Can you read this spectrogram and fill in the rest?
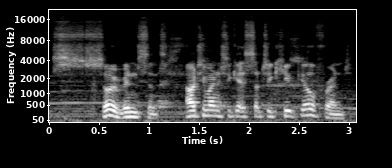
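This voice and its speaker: A man's voice: fairly high pitch, animated, brisk. A man streaming a visual novel, reading character dialogue casually with laid-back joking asides. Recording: clear game music behind.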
